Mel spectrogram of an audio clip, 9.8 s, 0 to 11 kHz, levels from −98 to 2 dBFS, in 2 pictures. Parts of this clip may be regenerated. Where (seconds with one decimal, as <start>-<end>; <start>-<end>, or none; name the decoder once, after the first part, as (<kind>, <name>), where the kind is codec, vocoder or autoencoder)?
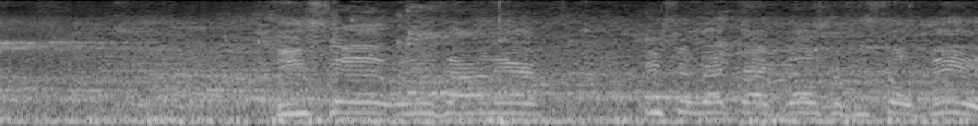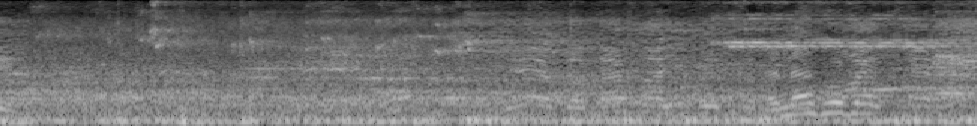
1.2-2.0 (vocoder, BigVGAN v2)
